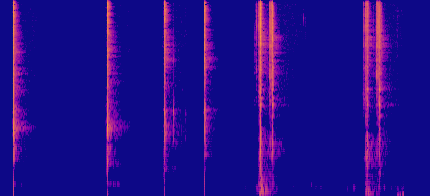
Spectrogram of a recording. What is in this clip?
Recording of three different lamps turning on and off.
